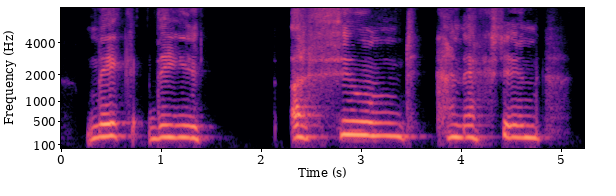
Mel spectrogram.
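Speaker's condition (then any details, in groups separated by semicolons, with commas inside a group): Cerebral palsy; spasticity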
